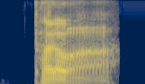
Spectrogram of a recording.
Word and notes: POA: British English

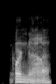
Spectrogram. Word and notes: tRNA: American English

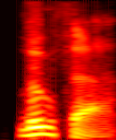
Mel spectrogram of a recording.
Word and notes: loofah: American English

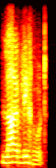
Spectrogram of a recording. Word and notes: livelihood: Indian

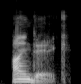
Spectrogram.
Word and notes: Indic: British English

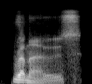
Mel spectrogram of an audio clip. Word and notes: rimose: British English

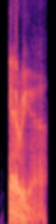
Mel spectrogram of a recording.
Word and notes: area: British English

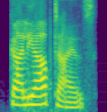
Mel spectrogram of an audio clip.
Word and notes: Coleoptiles: Indian

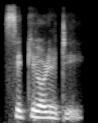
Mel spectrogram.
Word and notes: security: Indian

